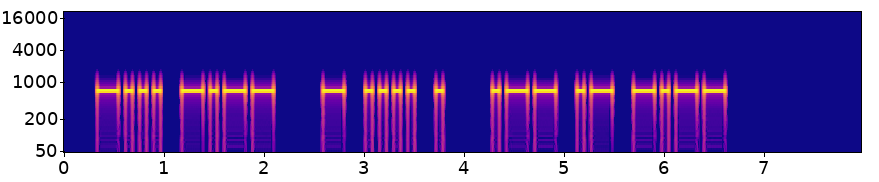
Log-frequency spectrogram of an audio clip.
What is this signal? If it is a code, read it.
Morse code, heard as a keyed tone, about 17 wpm, 700 Hz. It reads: BY THE WAY
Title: Sets of 3 Words 17wpm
